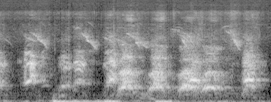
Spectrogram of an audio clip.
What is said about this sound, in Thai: โอ้หมากระเห่าแล้ว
